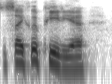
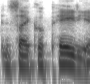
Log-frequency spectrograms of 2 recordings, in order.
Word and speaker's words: encyclopedia: It's pronounced encyclopedia, not encyclopedia.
